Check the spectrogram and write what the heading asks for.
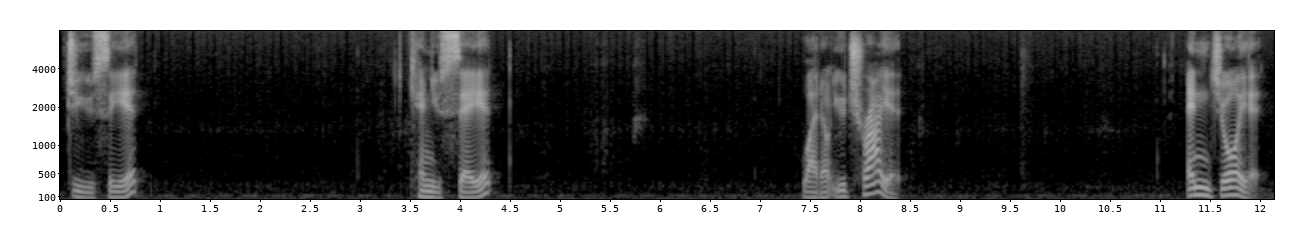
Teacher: The linking sound depends on the vowel at the end of the first word. We add a short linking Y sound when the first word ends with the vowel E, see it, A, say it, I, try it, or oi, enjoy it. Do you see it?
